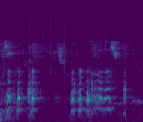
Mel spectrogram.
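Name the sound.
rooster clucking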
